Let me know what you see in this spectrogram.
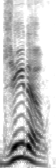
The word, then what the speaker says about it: Geno: I mean, Geno, they said it out loud. We now know it is Geno. Hells yeah. Don't have to worry about how to pronounce that anymore.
